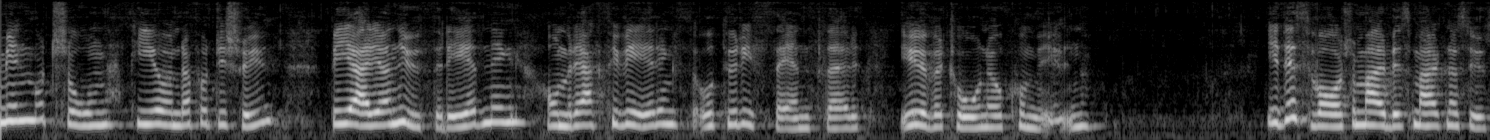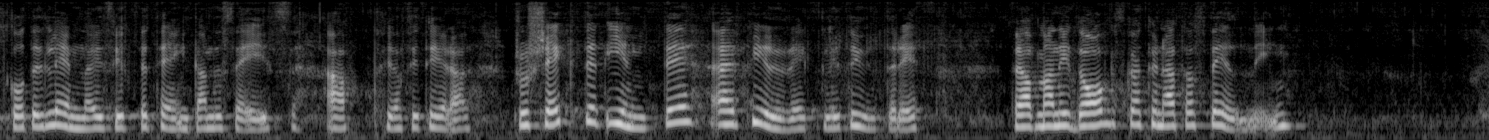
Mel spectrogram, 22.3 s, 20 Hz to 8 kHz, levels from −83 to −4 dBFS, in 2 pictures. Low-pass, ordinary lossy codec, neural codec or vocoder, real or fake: none; none; codec, 16 kHz, 4.8 kbps, FACodec; fake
